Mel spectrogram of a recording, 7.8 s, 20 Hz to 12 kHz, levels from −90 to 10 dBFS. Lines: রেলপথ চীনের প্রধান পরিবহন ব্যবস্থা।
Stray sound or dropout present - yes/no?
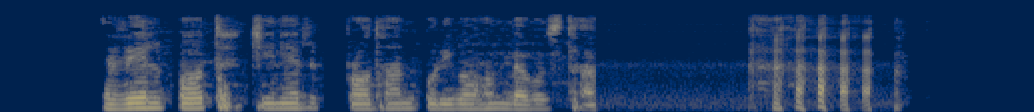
yes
